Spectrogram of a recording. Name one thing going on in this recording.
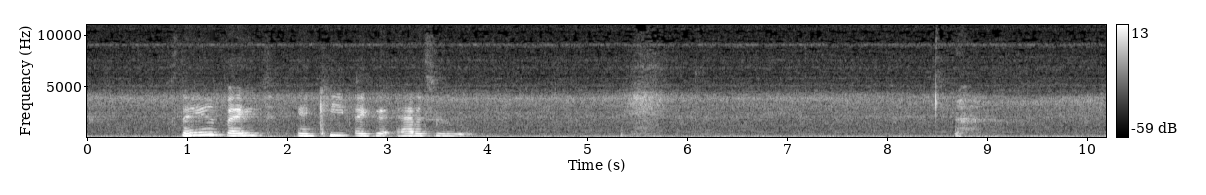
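A young woman reads aloud with excitement close by.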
